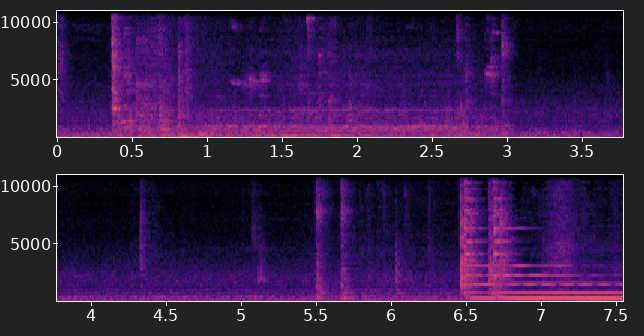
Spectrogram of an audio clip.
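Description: Comeng A-class tram running along the track: wheel-and-rail running noise, louder and rattly for the first few seconds, with a few sharp clicks. Near the end a steady, multi-pitched whine sets in suddenly and is the loudest sound.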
